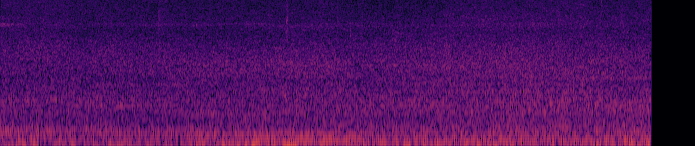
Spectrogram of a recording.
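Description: Road and engine noise inside a moving car's cabin: a steady low rumble, with a steady low hum joining about two seconds in. It cuts off suddenly near the end.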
